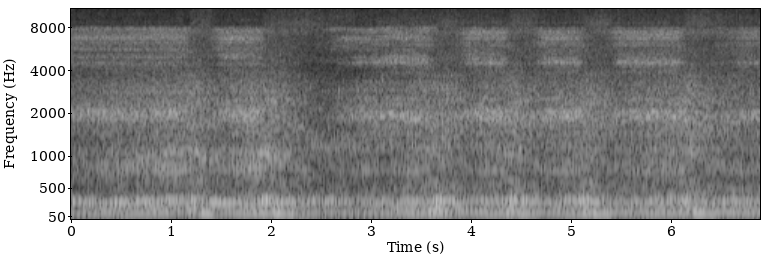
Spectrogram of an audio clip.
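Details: Engine after setting and replacing contact points (platina), timing set about 8 degrees before TDC, air filter not yet fitted: steady idle, even low thrum with gentle slow swells; running smoothly with points set correctly.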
